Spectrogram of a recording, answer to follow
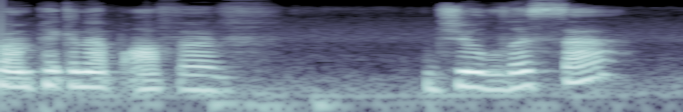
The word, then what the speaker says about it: Julissa: I'm picking up off of Julissa, but I'm also getting it like it could be pronounced Ulissa. So J-U-L-I-S-S-A perhaps. And in certain scenarios, it could be pronounced Ulissa.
